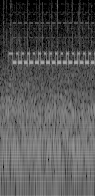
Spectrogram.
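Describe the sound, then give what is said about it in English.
A telephone rings at a police station with a rapid, trilling electronic warble, steady and fairly loud, sounding alone with no voices over it. “The phone rang.”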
